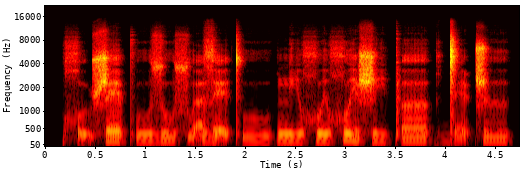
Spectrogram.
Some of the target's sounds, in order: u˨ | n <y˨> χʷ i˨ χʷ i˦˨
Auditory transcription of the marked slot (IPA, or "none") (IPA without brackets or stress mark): i˨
